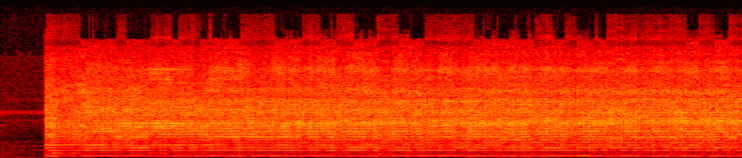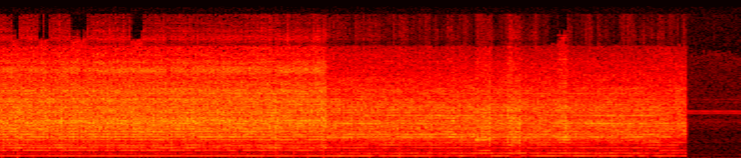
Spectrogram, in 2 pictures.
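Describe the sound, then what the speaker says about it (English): Continuous abrasive scraping of a guitar fretboard being carved to a radius on a rocking jig, worked slowly back and forth, steady and close for about fourteen seconds with a constant tonal hum underneath. "just rocking this back and forth, slowly carving out the radius"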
